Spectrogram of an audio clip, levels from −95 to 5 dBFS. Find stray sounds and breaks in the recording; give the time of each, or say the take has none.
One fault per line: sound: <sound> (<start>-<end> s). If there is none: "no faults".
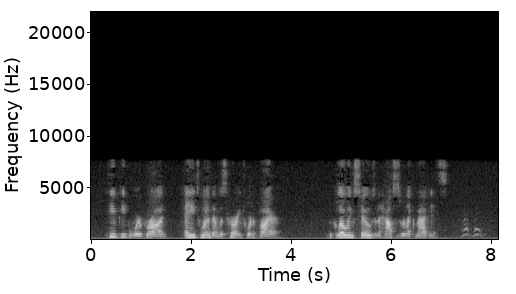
sound: bark (7.4-7.9 s)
